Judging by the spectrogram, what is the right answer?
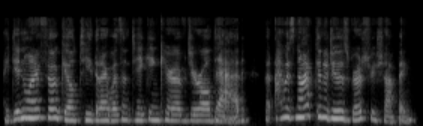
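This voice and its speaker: A middle-aged woman, a co-parenting coach, explaining her ideas calmly as a podcast guest and walking through everyday examples. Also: medium pitch, brisk. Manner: calm, gently explanatory, gives worked examples.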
